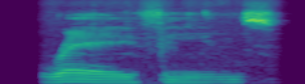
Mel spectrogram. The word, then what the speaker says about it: Fiennes: And Ralph Fiennes, of course. – Fiennes? – Sorry. – Ray Fiennes.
